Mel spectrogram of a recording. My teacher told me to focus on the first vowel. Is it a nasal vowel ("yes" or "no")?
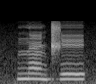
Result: yes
